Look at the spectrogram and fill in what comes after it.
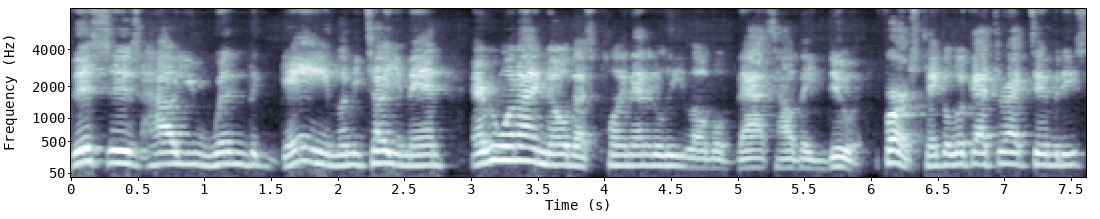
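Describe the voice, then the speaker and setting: The delivery is animated and fairly quick, with hardly any pauses. Pitch varies in an ordinary way. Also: man, fairly high pitch for a man. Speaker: real estate investor and motivational show host. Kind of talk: motivational monologue. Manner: fast.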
